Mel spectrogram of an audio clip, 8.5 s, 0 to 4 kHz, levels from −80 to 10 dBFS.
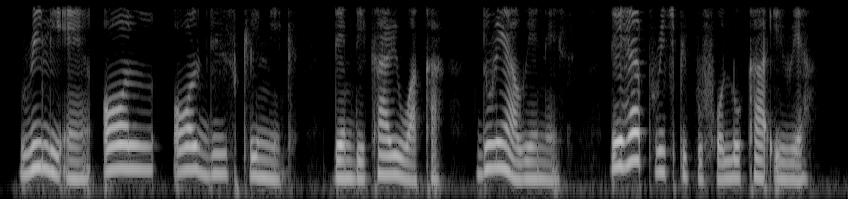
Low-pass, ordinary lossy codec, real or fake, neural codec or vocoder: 3.6 kHz; none; real; none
